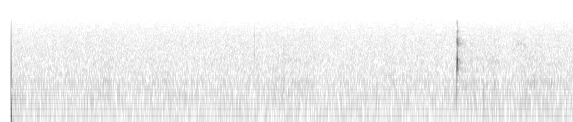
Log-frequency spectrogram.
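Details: One-week-old infant with hiccups: two faint, sudden clicks several seconds apart in a quiet room.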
